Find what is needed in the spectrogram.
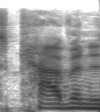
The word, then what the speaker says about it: Kavon: Okay, it's called The Cavern. Cool. You can look it up. It's Cavern is spelled K-A-V-O-N.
